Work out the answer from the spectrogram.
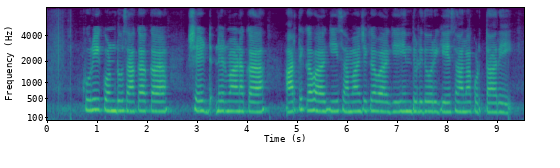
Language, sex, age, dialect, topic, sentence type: Kannada, female, 60-100, Central, agriculture, statement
